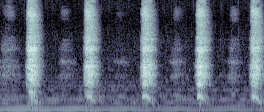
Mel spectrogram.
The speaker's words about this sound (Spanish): este ejercicio de respirar a través de la boca en forma de liberación es así. Absorbemos con fuerza y lanzamos el aliento, como si botaras la energía tóxica.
